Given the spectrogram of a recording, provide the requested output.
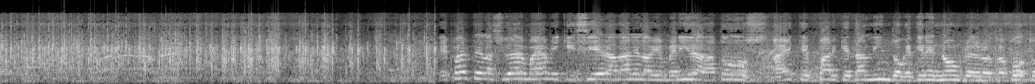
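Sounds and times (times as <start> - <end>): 
audience applause: 0.0 - 4.7
speech: 4.4 - 10.3.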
